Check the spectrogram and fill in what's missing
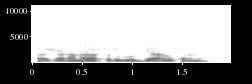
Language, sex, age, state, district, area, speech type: Assamese, male, 30-45, Assam, Jorhat, urban, conversation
